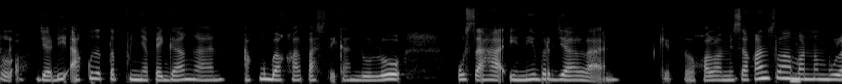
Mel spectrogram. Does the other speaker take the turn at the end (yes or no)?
no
